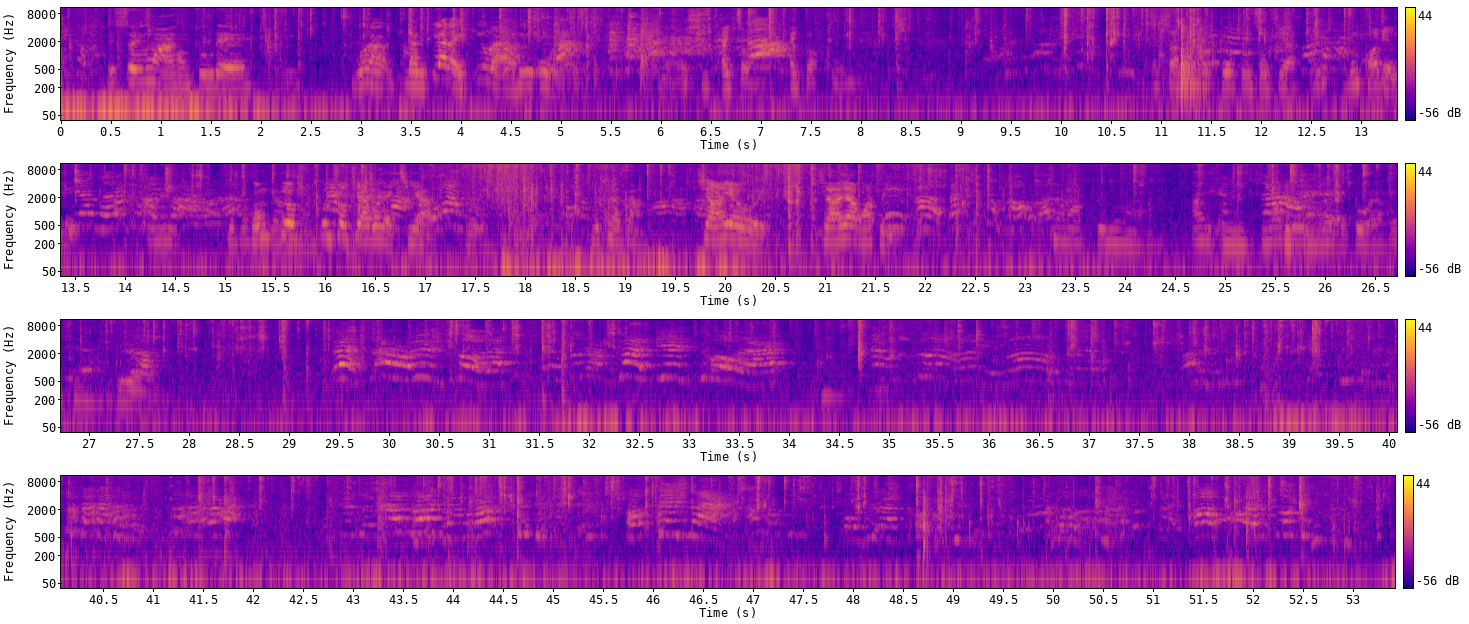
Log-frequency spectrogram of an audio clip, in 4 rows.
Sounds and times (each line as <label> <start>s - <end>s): Children are playing 0.0s - 53.4s
old women are digging oysters 0.0s - 53.4s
